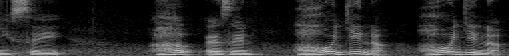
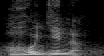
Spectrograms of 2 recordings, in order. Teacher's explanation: pronouncing the letter H is similar to the English letter, except in Czech it's voiced. That means it's stronger than the English.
